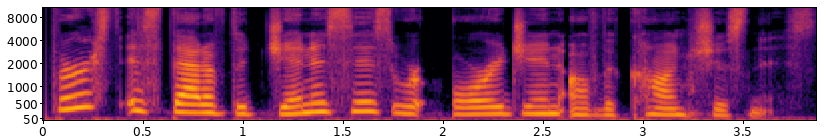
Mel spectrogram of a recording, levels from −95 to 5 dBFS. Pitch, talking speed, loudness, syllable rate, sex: 225 Hz, 185 wpm, -19 LUFS, 4.9 syllables/s, female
